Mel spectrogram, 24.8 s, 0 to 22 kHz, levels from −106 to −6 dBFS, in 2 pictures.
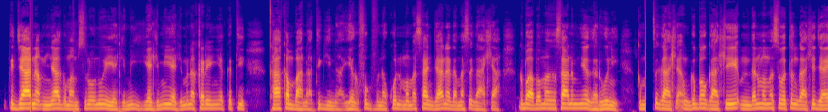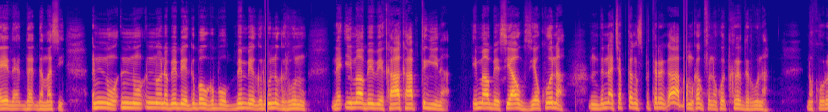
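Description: Speech with blocks of digital silence at 0.46 s (about 20 ms), 9.68 to 9.8 s (120 ms), 16.4 to 16.44 s, and 22.68 to 22.72 s between "chapta astafan" and "kak vəna" (40 ms each). Unlike a fade-out or concealed loss, each gap starts and ends abruptly, which suggests output buffers not filled in time.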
